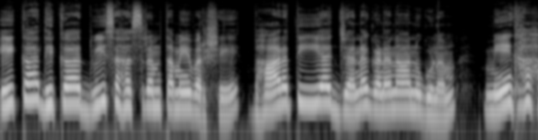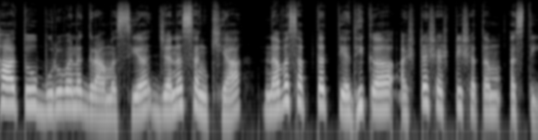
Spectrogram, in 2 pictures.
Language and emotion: Sanskrit, neutral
